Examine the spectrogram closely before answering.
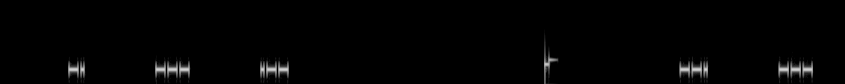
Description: Morse code, heard as a keyed tone, about 37 wpm, spaced as for 11 wpm, 700 Hz. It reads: NOW GO
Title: 8x Character Spacing - Top 100 Words - 40wpm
